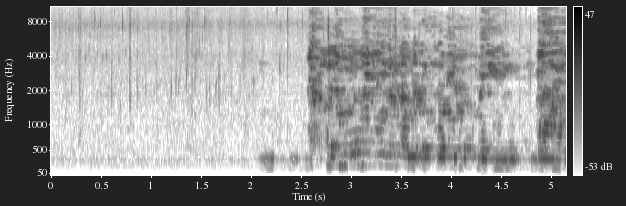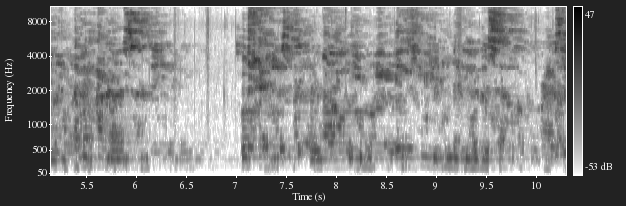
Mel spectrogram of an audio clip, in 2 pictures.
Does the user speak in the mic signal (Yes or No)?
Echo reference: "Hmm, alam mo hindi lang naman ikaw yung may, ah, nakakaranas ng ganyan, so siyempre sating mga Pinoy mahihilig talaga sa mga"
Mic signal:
No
